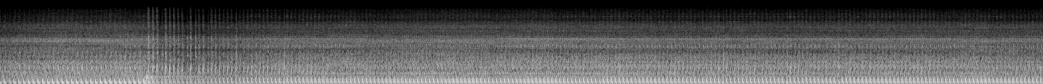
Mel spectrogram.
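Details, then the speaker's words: 32-year-old Toro Wheel Horse 1232XL hauler, 12.5hp Briggs single-cylinder, after Hipa carb kit and new spark plug: brief stumble then steady, even thump; runs normally, a little better with the new plug. "I'm going to put another plug in it might run just a tad better if I do that so I do that as well all right the plug the new plug got it run a little bit"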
